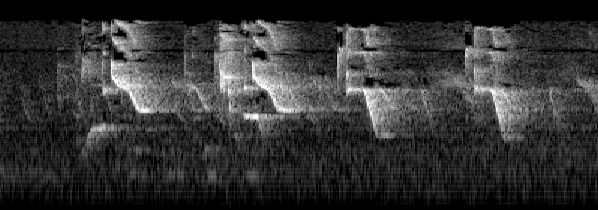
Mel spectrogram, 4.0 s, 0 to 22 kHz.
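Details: Scrub Blackbird (Dives warszewiczi), a common bird in southwest Ecuador, gives loud whistled notes that sweep sharply downward from high pitch. Four phrases come roughly every 0.8 seconds over quiet background hiss.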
